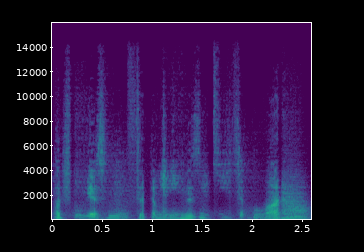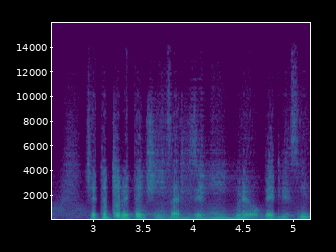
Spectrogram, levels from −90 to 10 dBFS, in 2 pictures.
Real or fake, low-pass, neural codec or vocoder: fake; 14.4 kHz; codec, 44.1 kHz, 0.9 kbps, DAC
